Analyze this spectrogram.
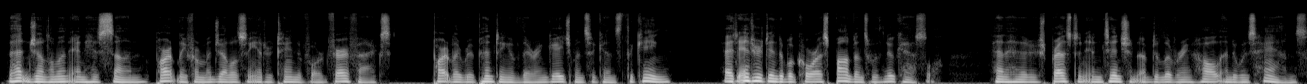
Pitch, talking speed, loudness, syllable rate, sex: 115 Hz, 180 wpm, -20 LUFS, 6.3 syllables/s, male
